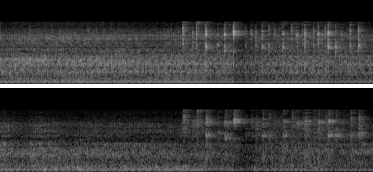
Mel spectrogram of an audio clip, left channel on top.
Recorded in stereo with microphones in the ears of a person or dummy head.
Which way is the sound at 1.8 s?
55° left (ahead or behind).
